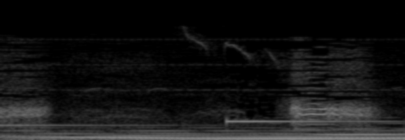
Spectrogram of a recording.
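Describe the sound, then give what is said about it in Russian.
Rooks caw noisily while settling to roost at dusk on a cold early-spring evening, in two harsh, raspy bursts, one at the start and another near the end, over a steady low droning hum that fills the background. “и, укладываясь на ночлег, шумно кричат грачи.”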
